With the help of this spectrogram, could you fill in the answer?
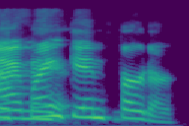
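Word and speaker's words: Frank-N-Furter: I'm Frankfurter. Wait, what's his name? – That's it. How you say his name? That's it. Dr. Frankenfurter.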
